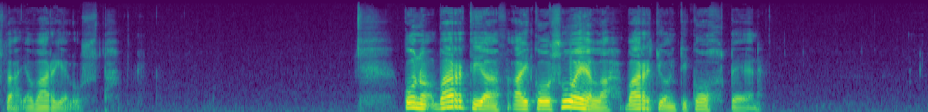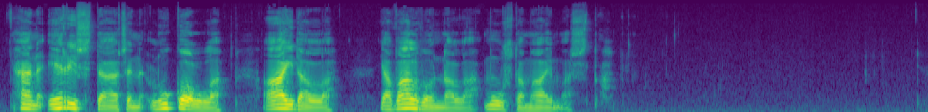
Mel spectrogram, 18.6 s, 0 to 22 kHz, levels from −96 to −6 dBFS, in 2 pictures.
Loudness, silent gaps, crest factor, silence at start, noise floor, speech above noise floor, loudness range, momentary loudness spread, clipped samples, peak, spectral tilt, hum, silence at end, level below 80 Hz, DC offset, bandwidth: -17 LUFS; none; 20 dB; 0.05 s; -64 dBFS; 48 dB; 14 LU; 17 LU; under 0.1%; 0 dBFS; -7 dB/octave; none; 3.45 s; -58 dBFS; under 0.1%; 16 kHz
